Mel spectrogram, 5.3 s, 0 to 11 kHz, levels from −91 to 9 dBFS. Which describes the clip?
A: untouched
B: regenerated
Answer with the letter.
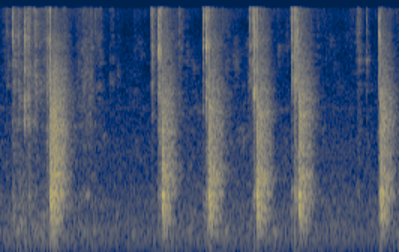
A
